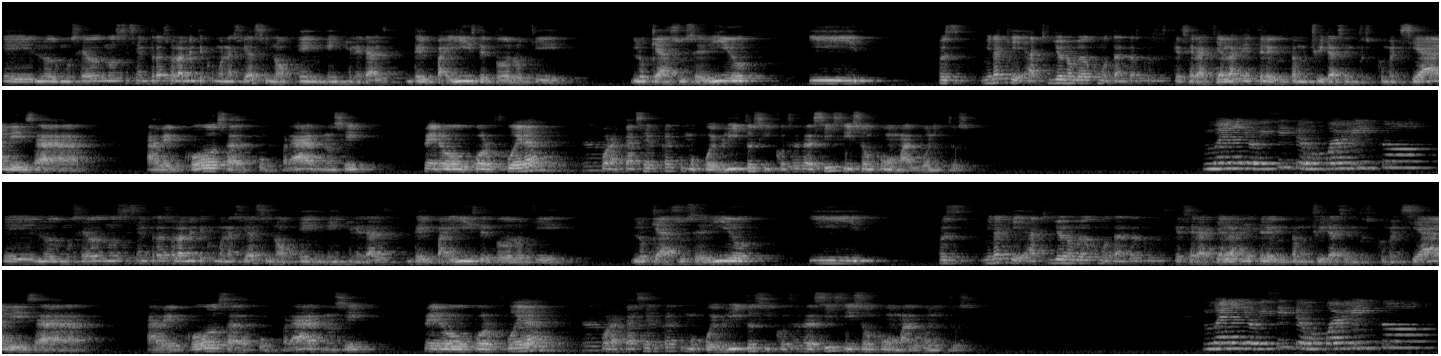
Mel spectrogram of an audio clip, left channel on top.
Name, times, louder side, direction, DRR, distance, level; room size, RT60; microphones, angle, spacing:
voice 1, 0.0-5.6 6.3-7.5 8.1-8.6 9.4-15.2 15.8-18.0 18.6-19.8 20.4-24.0, left 2 dB, 65° left, 3 dB, 0.6 m, -30 dB
voice 2, 19.4-20.4 26.4-28.5, equal, 35° right, -5 dB, 1.7 m, -33 dB
6.3 x 3.3 x 2.3 m, 0.71 s
head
